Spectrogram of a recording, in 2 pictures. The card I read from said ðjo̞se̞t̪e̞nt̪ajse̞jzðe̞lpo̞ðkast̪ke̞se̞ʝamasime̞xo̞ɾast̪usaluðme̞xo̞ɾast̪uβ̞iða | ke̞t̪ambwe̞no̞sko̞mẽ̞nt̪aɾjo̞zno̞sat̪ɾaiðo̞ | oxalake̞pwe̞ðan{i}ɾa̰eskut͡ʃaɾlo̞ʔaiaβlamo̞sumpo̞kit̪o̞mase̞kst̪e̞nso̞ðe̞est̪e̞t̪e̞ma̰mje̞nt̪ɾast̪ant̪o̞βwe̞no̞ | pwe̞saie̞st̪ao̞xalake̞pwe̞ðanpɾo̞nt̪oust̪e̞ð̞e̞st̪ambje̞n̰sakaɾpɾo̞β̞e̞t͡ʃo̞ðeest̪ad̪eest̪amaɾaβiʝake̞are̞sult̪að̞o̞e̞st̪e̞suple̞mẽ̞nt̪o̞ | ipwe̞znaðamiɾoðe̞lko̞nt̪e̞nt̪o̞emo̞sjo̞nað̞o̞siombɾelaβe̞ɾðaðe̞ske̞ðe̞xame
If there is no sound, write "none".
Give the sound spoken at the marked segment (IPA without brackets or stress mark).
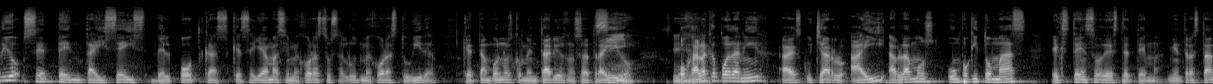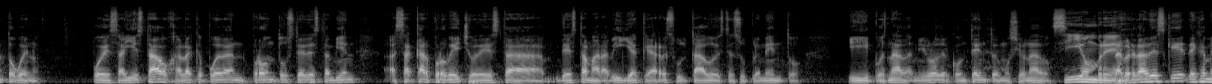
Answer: i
